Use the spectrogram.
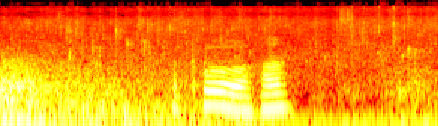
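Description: Steady rain pours in the horror game Corpse Party, a constant wash of drops that carries on under a brief spoken remark.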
